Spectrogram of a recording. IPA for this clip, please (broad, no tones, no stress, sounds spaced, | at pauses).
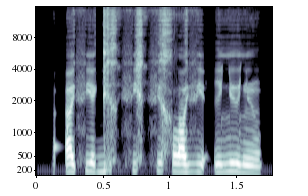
ʔ a fʲ a ɡʲ ɯ x fʲ ɛ x fʲ ʌ x lˠ ɯ vʲ a ʔ i lʲ ɯ lʲ ũ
